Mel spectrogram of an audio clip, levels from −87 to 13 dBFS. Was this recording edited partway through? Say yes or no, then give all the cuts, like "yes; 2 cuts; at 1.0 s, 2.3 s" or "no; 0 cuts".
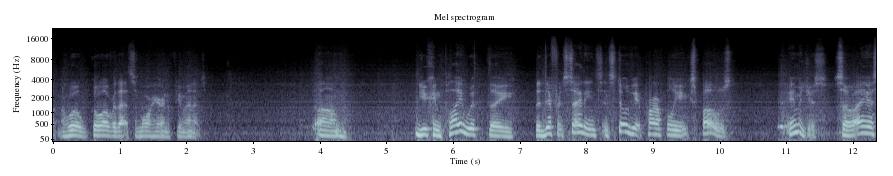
no; 0 cuts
